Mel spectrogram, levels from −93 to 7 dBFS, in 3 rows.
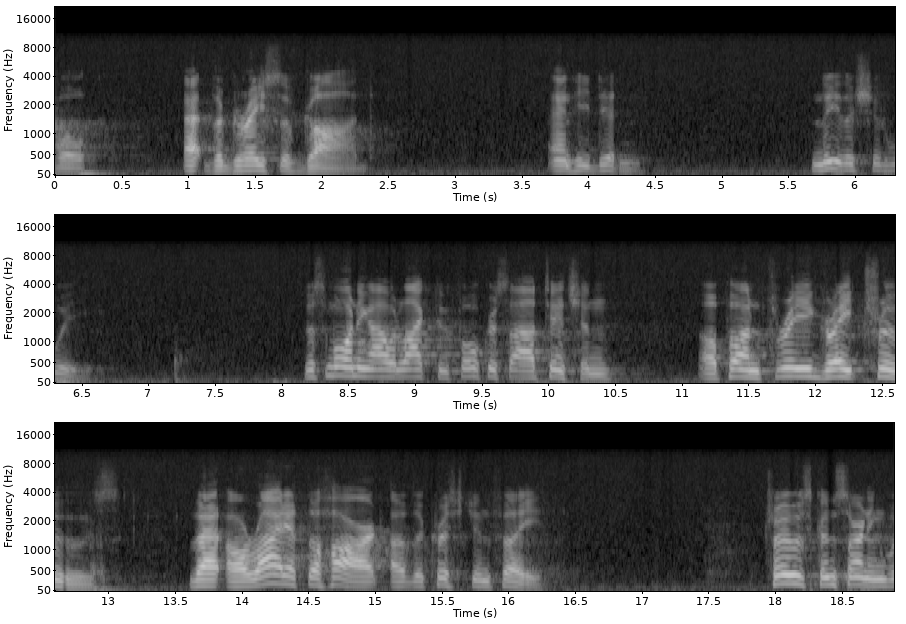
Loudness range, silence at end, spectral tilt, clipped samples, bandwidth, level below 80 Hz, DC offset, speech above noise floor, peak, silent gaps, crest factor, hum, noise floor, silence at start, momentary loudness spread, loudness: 14 LU; 0 s; -6.5 dB/octave; under 0.1%; 11.5 kHz; -60 dBFS; under 0.1%; 34 dB; -6 dBFS; none; 22 dB; 60 Hz at -60 dBFS; -61 dBFS; 0 s; 17 LU; -27 LUFS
